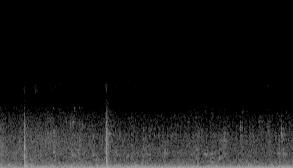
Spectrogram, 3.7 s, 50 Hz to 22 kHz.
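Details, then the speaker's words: Used motorhome water system check: steady, even low hum from the fresh-water pump running with the tap on hot while the roughly 10-litre water heater fills; normal, stops once the heater is full and the tap is closed. "you can hear it away that's because it's got to get 10 liters of water into that water into there"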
